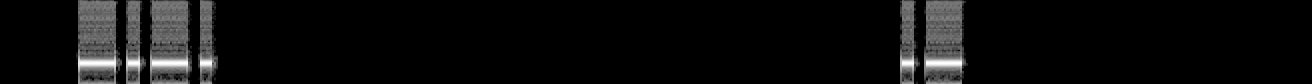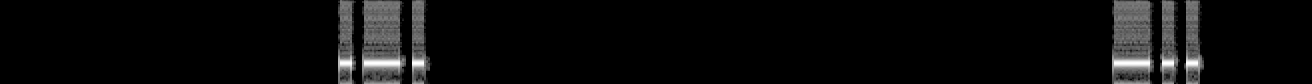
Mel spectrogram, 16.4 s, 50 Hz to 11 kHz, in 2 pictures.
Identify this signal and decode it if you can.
Morse code, heard as a keyed tone, about 16 wpm, 800 Hz. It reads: C A R D
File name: Suffixes / Special ING's / Sngl ING's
